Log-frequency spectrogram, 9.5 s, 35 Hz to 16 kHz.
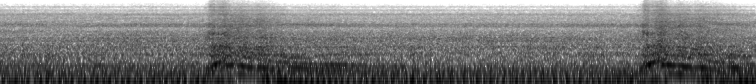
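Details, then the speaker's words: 1982 Corvette with Crossfire fuel injection, cold; fast idle that won't drop, brief rough popping bursts, running on maybe six or seven of eight cylinders, runs well once warm. High idle with sputtering, cause unknown. "the car is not running right it's running on probably half of its cylinders maybe six seven of the eight and once the car gets warm it'll run good"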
